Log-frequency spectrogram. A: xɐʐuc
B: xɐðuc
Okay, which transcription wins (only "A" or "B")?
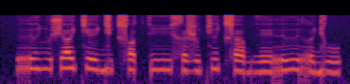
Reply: A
